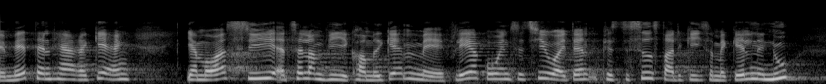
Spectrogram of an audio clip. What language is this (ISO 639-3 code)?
dan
